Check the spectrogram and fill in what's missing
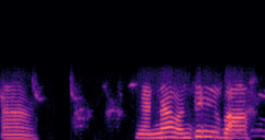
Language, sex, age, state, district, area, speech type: Tamil, female, 18-30, Tamil Nadu, Thoothukudi, urban, conversation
